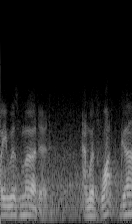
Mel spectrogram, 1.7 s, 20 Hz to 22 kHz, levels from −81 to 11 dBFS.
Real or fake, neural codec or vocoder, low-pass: real; none; 7.2 kHz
